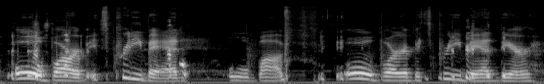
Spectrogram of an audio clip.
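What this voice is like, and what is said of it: Put-on Minnesota accent. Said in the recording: “like a Minnesota accent ... I do the accent.”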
